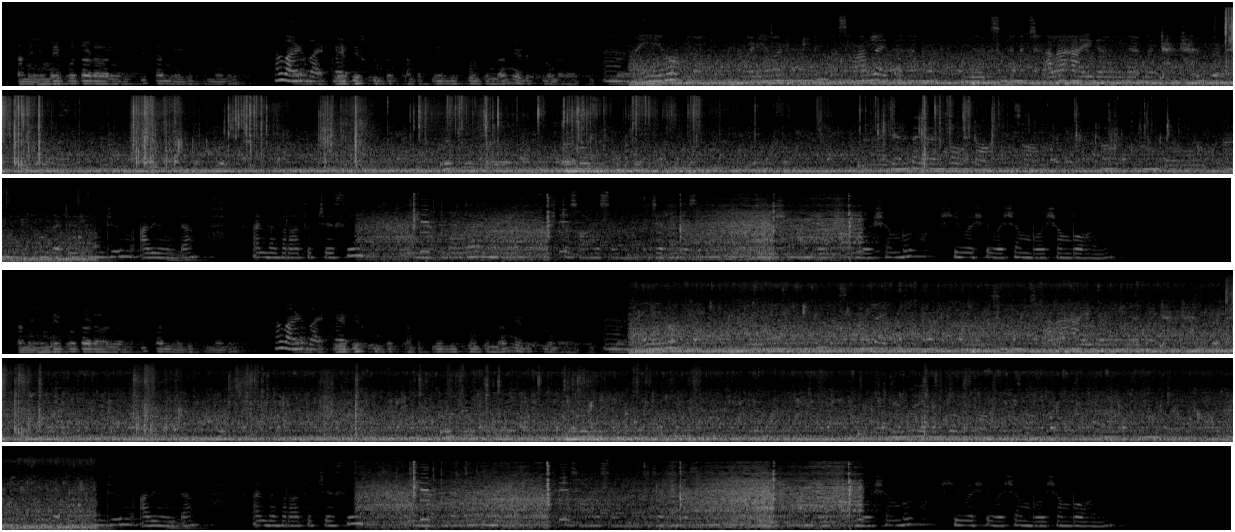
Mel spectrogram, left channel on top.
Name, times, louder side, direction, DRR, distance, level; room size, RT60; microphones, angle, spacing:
voice 1, 0.2-1.3 1.5-2.4 2.9-7.2 11.8-15.2 16.1-16.3 16.7-17.5 17.9-20.5 23.7-23.8 26.2-26.5 32.2-32.4, left 1 dB, 45° left, 3.6 m, -50 dB
voice 2, 2.7-3.5 6.0-7.1 7.4-12.3 13.3-13.5 15.4-16.0 20.9-26.9 27.1-28.3 28.6-35.7, left 1 dB, 20° left, 1.1 m, -46 dB
sound 1, 6.2-25.6, right 2 dB, 75° right, 1.2 m, -39 dB
sound 2, 7.6-7.9 8.7-8.8 9.2-9.5 9.8-10.3 10.7-10.8 11.3-11.4 12.1-20.2 20.4-24.2 24.5-25.6, left 8 dB, 70° left, 1.4 m, -42 dB
sound 3, 28.1-33.2, right 5 dB, 25° right, 0.7 m, -39 dB
30.0 x 29.5 x 3.1 m
head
